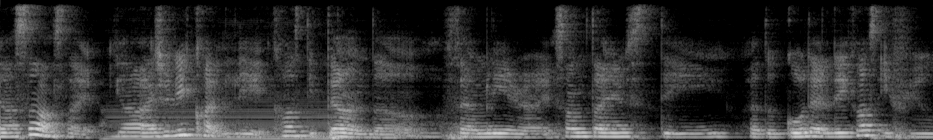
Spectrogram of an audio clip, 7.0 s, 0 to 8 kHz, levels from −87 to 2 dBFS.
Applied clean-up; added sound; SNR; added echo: none; Bowed string instrument; 15 dB; reverberation time 0.4 s.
